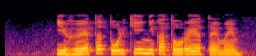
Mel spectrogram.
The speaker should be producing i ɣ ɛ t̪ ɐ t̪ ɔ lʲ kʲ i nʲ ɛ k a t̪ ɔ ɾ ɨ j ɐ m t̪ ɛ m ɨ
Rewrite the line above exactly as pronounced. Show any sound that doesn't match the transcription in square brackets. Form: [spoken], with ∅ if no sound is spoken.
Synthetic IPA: i ɣ ɛ t̪ ɐ t̪ ɔ lʲ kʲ i nʲ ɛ k a t̪ ɔ ɾ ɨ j ɐ [∅] t̪ ɛ m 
